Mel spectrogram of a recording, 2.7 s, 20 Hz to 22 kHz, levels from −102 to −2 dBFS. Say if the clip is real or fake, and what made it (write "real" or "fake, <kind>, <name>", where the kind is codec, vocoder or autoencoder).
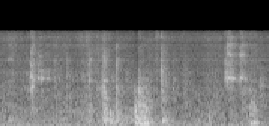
fake, autoencoder, DAC-VAE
